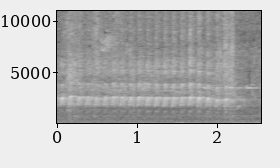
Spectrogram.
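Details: A woodpecker somewhere overhead at an urban garden in Cincinnati, Ohio, sometime between March and June 2019, gives a fast, steady series of high, clipped notes at one pitch, over low rumbling background noise.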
